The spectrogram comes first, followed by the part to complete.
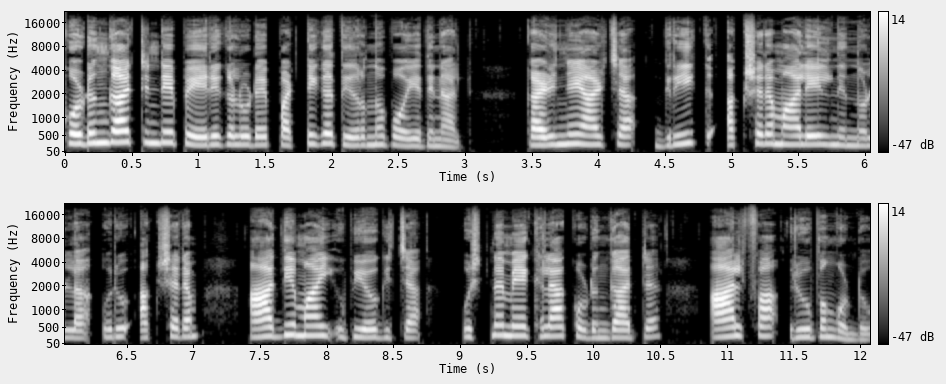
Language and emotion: Malayalam, neutral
